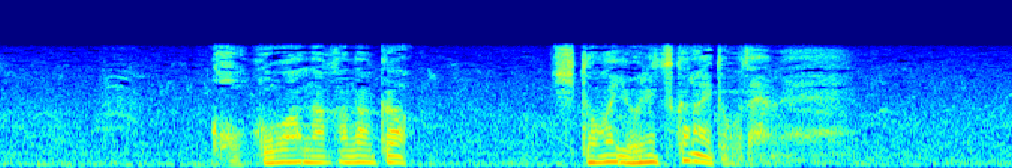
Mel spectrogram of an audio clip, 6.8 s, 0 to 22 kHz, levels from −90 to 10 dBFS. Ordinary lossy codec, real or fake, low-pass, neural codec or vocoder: none; fake; 7.2 kHz; vocoder, 44.1 kHz, 80 mel bands, Vocos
